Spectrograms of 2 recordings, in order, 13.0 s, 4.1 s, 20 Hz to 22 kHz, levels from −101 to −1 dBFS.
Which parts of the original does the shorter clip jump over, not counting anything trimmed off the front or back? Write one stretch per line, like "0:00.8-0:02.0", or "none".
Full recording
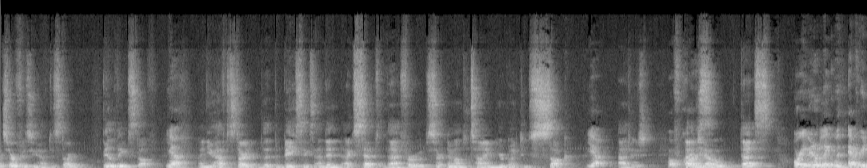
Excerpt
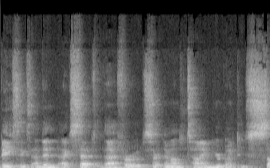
none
